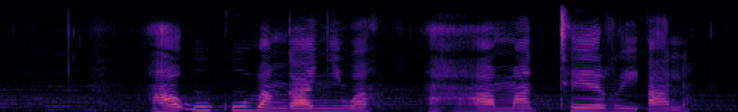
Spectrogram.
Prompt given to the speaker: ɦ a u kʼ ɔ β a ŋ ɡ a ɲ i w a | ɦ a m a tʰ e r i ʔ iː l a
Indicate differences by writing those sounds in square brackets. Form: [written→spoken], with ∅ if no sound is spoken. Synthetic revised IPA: ɦ a u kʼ [ɔ→u] β a ŋ ɡ a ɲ i w a | ɦ a m a tʰ e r i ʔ [iː→aː] l a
